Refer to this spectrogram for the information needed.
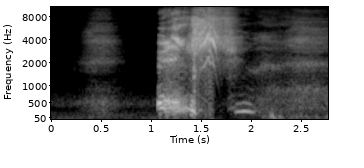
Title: Christmas Chhinkni Sneezes (F)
